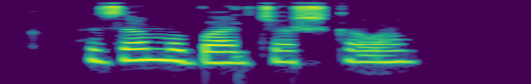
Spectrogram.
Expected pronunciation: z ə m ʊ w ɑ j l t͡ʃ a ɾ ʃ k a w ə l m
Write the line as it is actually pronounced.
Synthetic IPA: z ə m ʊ b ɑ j l t͡ʃ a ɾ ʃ k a w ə m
